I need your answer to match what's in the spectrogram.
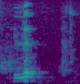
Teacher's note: The L sound, the lateral sound. The moment you pronounce the lateral sound L, you realize that the tip of the tongue is in contact with the alveolar ridge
